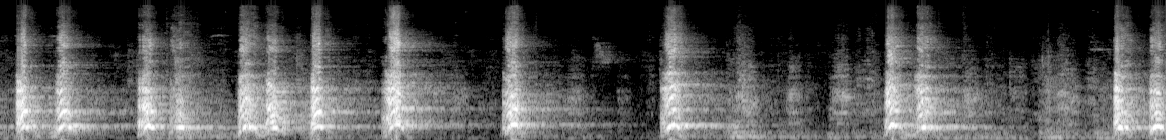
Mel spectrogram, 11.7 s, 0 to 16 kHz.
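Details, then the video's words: Dog helping its owner gather water spinach barks repeatedly, loud clipped barks in pairs and triplets with short quiet gaps between groups. "5 Minutes Barking Sound - Smart Dog Heping Owner Picking Water Spinach"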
